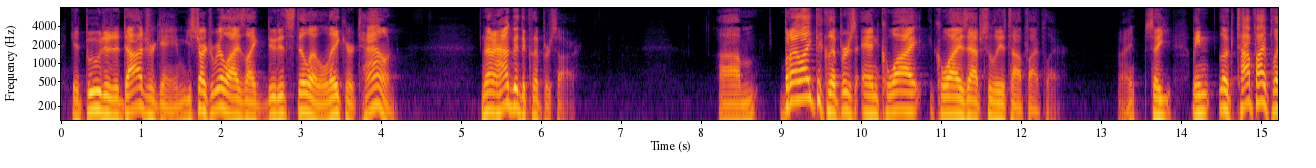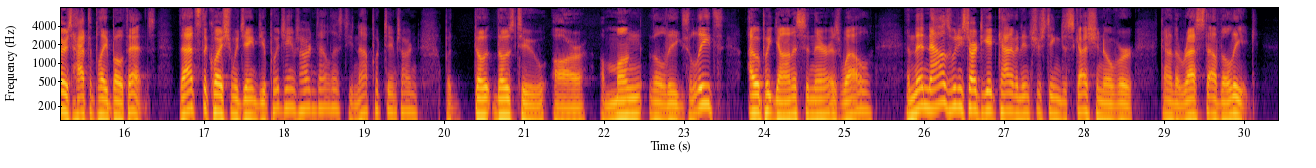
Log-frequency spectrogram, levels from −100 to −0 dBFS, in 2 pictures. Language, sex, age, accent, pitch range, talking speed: English, male, 50-69, American, 115-160 Hz, 215 wpm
